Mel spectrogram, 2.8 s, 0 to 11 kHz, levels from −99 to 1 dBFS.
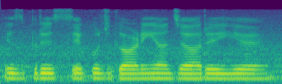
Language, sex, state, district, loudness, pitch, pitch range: Hindi, female, Chhattisgarh, Raipur, -14 LUFS, 155 Hz, 150-160 Hz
